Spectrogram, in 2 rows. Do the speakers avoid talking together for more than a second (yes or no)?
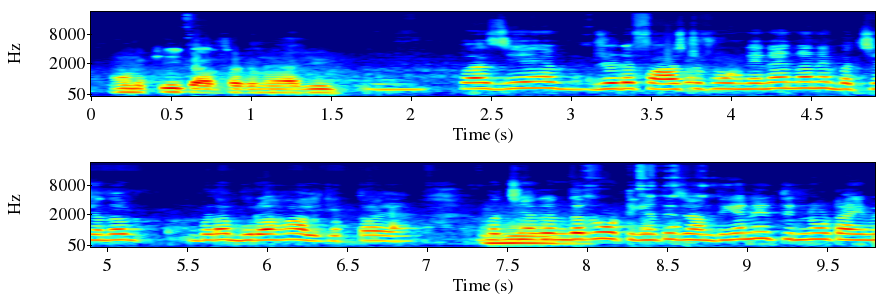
yes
